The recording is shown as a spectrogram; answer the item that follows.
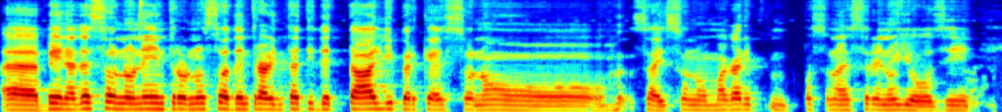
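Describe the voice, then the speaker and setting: Over noticeable background noise, a woman speaks at a moderate pace in a fairly low, monotone, flat voice. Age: 50s. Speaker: medium. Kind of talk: interview.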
